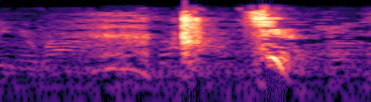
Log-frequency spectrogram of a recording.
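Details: Child pretending to sneeze: a short in-breath followed by two sharp sneeze-like bursts; simulated sneezing.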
